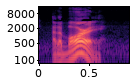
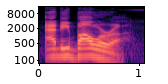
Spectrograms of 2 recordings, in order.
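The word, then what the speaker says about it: Adebawore: He introduced himself with a pronunciation that, you know, if you listen to it over and over and over again, you would have thought it sounds like Adibare. But obviously, I actually asked him after the game, and then Mike Houck tweeted out the video of him pronouncing his own name. Yeah. It is Adibawara.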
